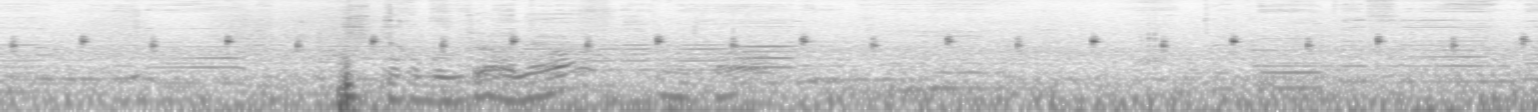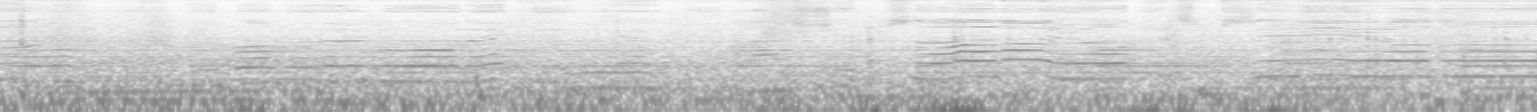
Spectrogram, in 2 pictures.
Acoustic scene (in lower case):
car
